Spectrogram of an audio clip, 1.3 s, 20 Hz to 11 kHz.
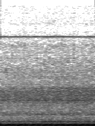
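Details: Lexus LS400 1UZ-FE V8 after intake manifold gasket and injector seal replacement, with no leaks now: smooth, even idle with a steady low rumble and no ticking, hissing or misses; normal idle.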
